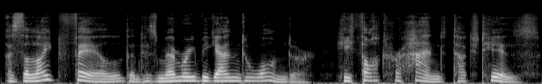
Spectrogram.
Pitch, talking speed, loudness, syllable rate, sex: 145 Hz, 175 wpm, -18 LUFS, 4.4 syllables/s, male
